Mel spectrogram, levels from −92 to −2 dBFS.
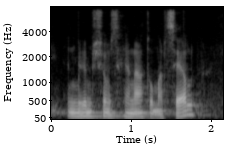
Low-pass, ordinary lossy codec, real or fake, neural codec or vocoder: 7.2 kHz; none; fake; codec, 16 kHz, 8 kbps, FunCodec, trained on Chinese and English, 25 frames a second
